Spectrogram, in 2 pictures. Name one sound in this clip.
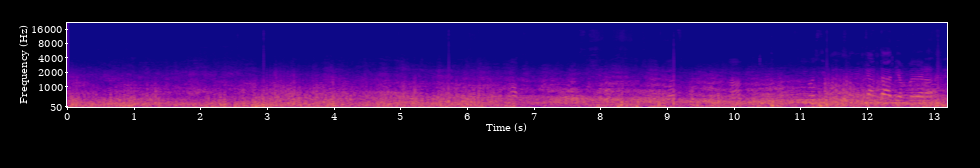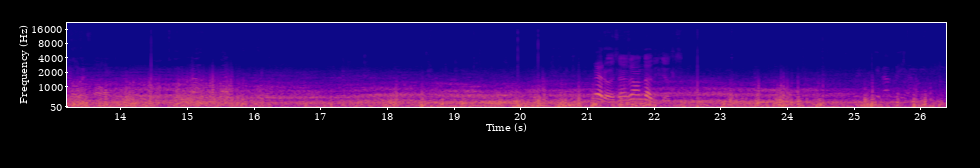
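Strong wind rumbles and buffets steadily outdoors over open water.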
